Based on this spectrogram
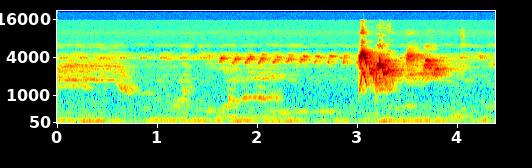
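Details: Sooty-headed bulbul calling: one loud, bright, burry chirp near the end, after a quiet stretch with faint, thin notes and a low background rumble.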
